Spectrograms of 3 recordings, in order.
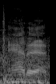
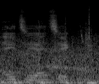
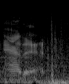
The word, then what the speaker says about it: AT-AT: The official pronunciation of that machine is AT-AT, by the way, not even AT-AT. You can pronounce it either way, I'm sure, but the official pronunciation is AT-AT.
